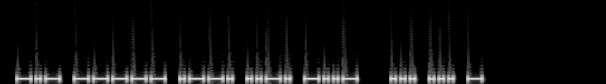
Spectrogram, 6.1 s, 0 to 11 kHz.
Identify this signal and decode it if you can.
Morse code, heard as a keyed tone, about 25 wpm, 700 Hz. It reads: K0PFX SST
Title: K1USN SST QSO Practice - 25wpm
